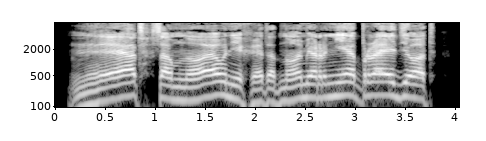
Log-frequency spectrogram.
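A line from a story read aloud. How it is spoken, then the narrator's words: Growl. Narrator (Russian): прорычал он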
